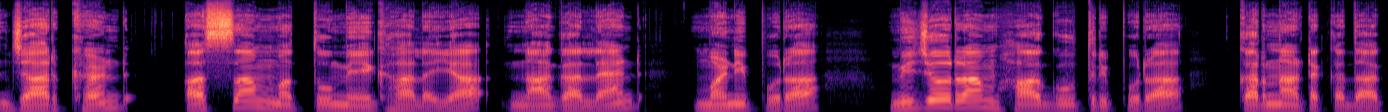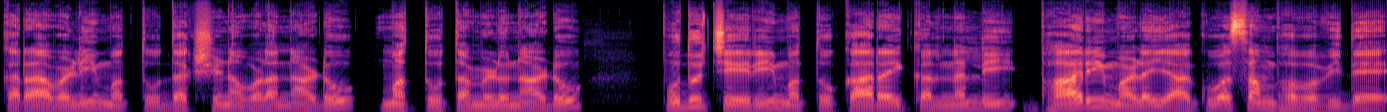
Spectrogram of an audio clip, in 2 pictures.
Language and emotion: Kannada, neutral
